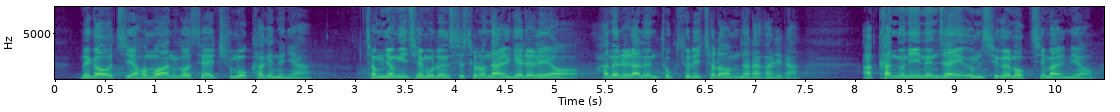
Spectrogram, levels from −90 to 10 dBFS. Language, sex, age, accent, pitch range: Korean, male, 40-59, native, 140-165 Hz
